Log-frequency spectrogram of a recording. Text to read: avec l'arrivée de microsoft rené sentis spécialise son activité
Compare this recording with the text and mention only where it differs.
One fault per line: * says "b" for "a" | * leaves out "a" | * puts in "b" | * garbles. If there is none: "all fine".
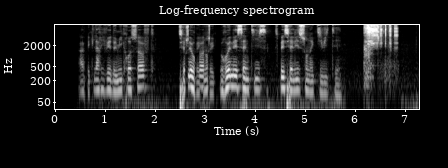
* garbles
